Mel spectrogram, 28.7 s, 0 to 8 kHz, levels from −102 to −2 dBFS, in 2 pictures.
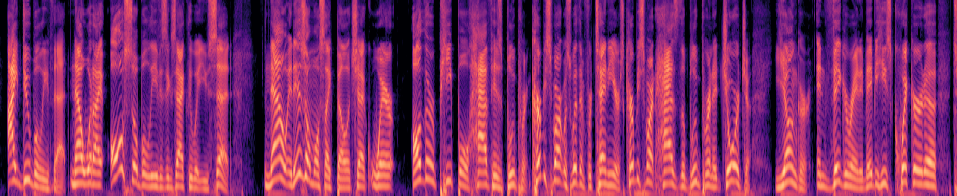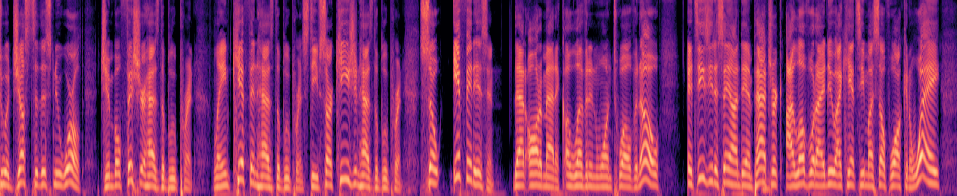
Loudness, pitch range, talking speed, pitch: -20 LUFS, 155-200 Hz, 205 wpm, 175 Hz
